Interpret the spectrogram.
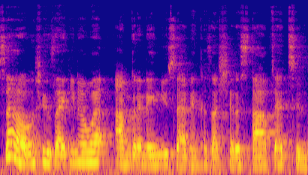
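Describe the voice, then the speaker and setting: Audible room echo surrounds a woman talking at a moderate pace. Her pitch is fairly low and her intonation fairly even. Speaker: YouTuber, former reality TV personality. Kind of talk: casual Q&A vlog. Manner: monotone.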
